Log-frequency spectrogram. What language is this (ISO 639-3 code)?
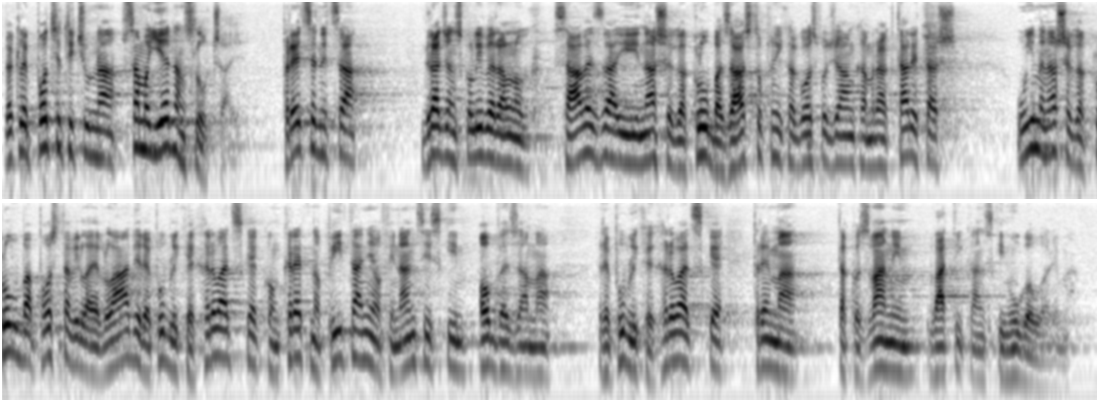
hrv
